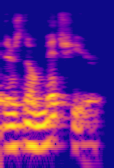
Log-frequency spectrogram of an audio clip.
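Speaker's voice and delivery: ordinary talk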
